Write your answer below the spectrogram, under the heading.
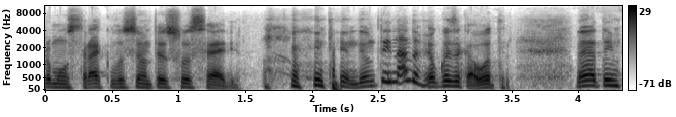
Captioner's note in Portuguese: risos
